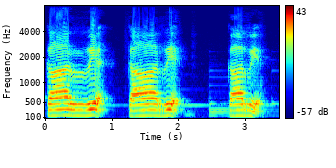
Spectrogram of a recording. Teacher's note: तो का पे आका डंडा, रा पे हलंत लगेगा, कार्य, कार्य बोलते में रा जो है ना वो का के साथ सरक जाता है।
